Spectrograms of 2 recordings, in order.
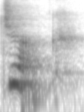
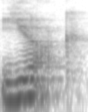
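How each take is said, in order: First: The name is said with an American pronunciation. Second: The name is said with a German pronunciation. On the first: "Americans ... would pronounce it jerk" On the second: "the German"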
